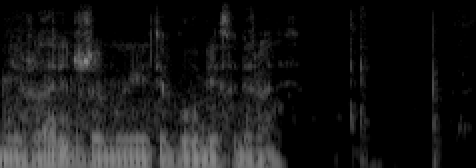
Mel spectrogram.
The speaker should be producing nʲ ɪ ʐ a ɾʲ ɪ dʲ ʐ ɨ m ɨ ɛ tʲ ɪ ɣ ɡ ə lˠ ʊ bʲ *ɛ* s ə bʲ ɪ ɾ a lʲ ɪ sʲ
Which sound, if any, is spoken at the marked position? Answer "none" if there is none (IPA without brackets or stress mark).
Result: e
